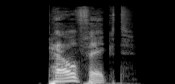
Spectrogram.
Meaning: perfect
- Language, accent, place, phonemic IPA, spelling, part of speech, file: German, Germany, Berlin, /ˈpɛɐ̯.fɛkt/, Perfekt, noun, De-Perfekt.ogg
